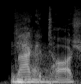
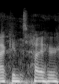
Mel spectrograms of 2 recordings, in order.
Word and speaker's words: McIntyre: they had the whole Ziggler and Fallout with McIntosh, or how do you say his last name? McIntyre.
